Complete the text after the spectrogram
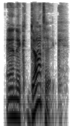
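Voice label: "anecdotic", British English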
